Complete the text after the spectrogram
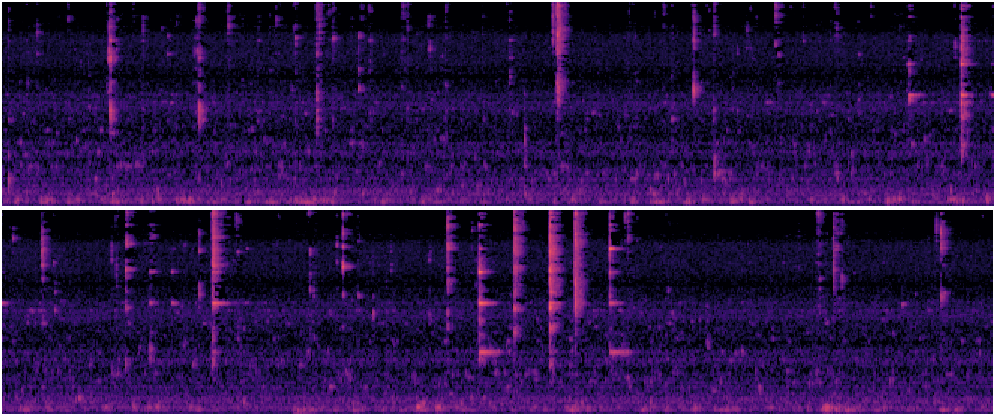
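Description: A spoon clinks against a ceramic bowl.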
